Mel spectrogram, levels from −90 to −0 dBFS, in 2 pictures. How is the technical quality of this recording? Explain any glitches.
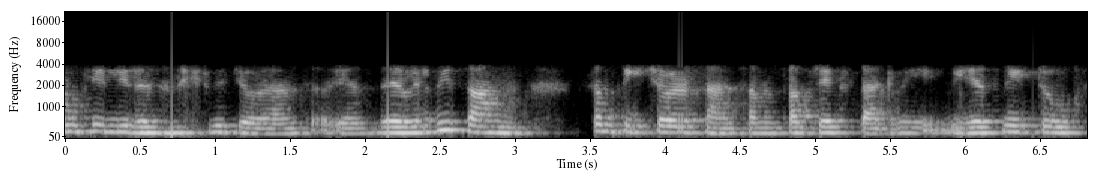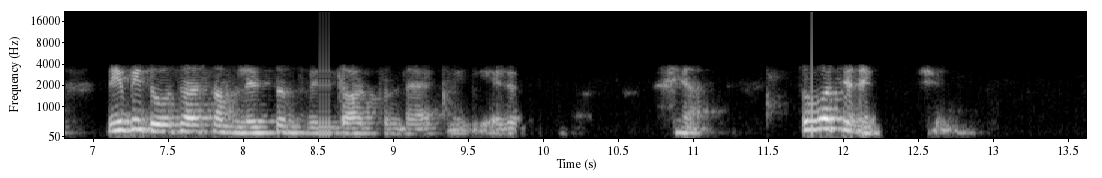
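The recording is narrowband and clearly codec-coloured, and it has six short stutters.

The G.729 codec damage runs throughout. The speech sounds thin and slightly rough, with a synthetic edge. The line band sits between about 150 Hz and 3.5 kHz, and nothing is heard above 3.8 kHz. This codec does not store the waveform. It rebuilds each short frame from a vocal tract filter, a pitch predictor and a few pulses. That modelling causes the roughness, and the narrow band fits a low-rate codec of about 8 kbit/s.

The repeated buffers fall at 0.72–0.74 s, 2.16–2.18 s, 4.1–4.14 s, 6.46–6.48 s, 8.52–8.6 s and 11.8–11.82 s. Landmarks include "will be some some" before the 4.1 s stutter and "we we just need" before 6.46 s. "what's your next" follows the one at 11.8 s. Each time, new audio arrived late, so the same fragment played again with hard joins. The timing fits a 20 ms buffer. Most repeat once. 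At 4.1 s the fragment plays twice more, and at 8.52 s four more times.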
